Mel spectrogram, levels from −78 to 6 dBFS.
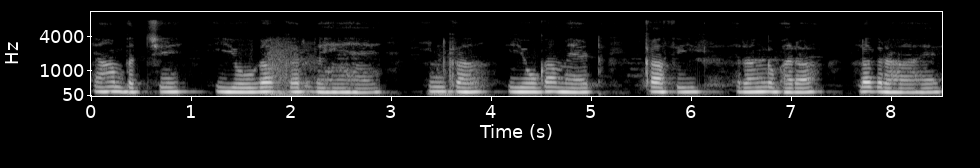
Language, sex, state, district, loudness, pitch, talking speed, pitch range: Hindi, male, Madhya Pradesh, Umaria, -15 LUFS, 175 Hz, 105 wpm, 170-180 Hz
